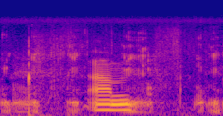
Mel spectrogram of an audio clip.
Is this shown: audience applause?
no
